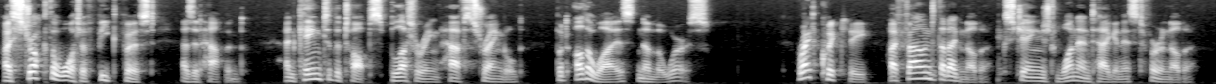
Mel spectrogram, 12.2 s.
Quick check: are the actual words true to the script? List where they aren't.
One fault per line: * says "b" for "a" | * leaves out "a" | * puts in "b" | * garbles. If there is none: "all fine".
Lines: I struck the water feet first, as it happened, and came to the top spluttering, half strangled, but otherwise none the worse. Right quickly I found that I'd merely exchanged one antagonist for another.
* says "another" for "merely"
